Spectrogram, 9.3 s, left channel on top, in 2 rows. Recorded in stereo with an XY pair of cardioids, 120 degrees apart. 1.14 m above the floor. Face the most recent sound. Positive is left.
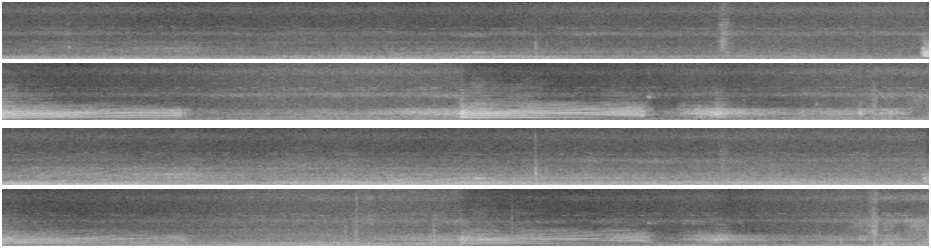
turn(degrees=60)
